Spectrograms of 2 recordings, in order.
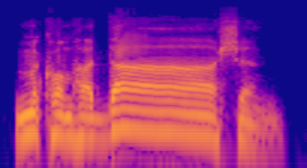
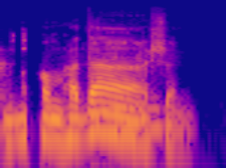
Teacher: Mekom Construct with the next one. Because it's in construct, we're going to rush that first word to get to the accented syllable, which means long vowels go shorter.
